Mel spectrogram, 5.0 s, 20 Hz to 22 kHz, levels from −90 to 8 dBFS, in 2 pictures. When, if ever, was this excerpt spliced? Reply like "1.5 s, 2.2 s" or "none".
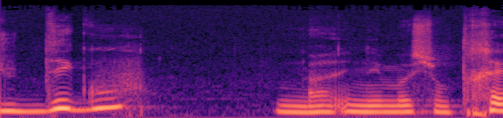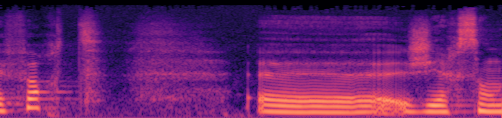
none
